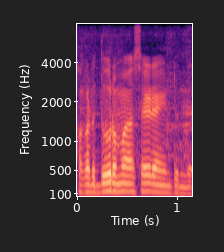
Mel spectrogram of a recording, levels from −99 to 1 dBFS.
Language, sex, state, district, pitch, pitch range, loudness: Telugu, male, Andhra Pradesh, Anantapur, 135 Hz, 125-140 Hz, -16 LUFS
